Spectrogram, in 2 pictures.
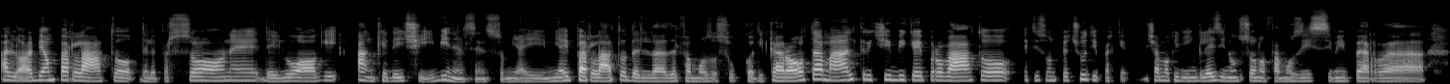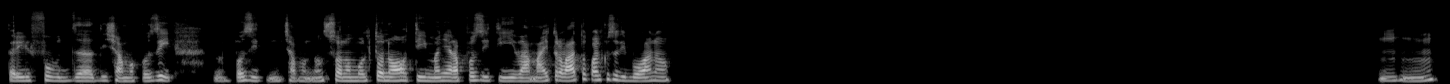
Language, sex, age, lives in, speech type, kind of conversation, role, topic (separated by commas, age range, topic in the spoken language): Italian, female, 45-49, Italy, conversation, podcast, host, Raccontami di un viaggio in cui hai camminato senza meta?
